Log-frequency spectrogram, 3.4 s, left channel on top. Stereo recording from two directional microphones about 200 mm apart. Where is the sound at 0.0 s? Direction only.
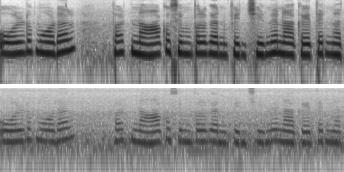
50° left (ahead or behind).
